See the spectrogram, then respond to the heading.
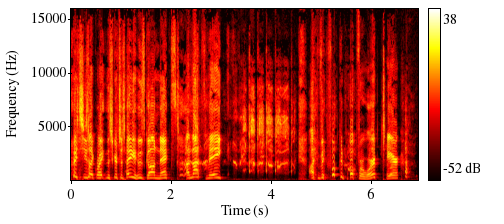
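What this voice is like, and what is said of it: Put-on Irish accent. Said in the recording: “she becomes an Irish man ... That's your one impression ... It's the only accent I can do”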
